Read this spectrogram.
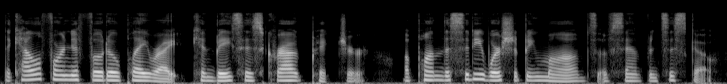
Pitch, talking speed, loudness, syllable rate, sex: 180 Hz, 140 wpm, -18 LUFS, 4.5 syllables/s, female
